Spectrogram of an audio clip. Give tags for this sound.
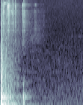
Hardware Handbag

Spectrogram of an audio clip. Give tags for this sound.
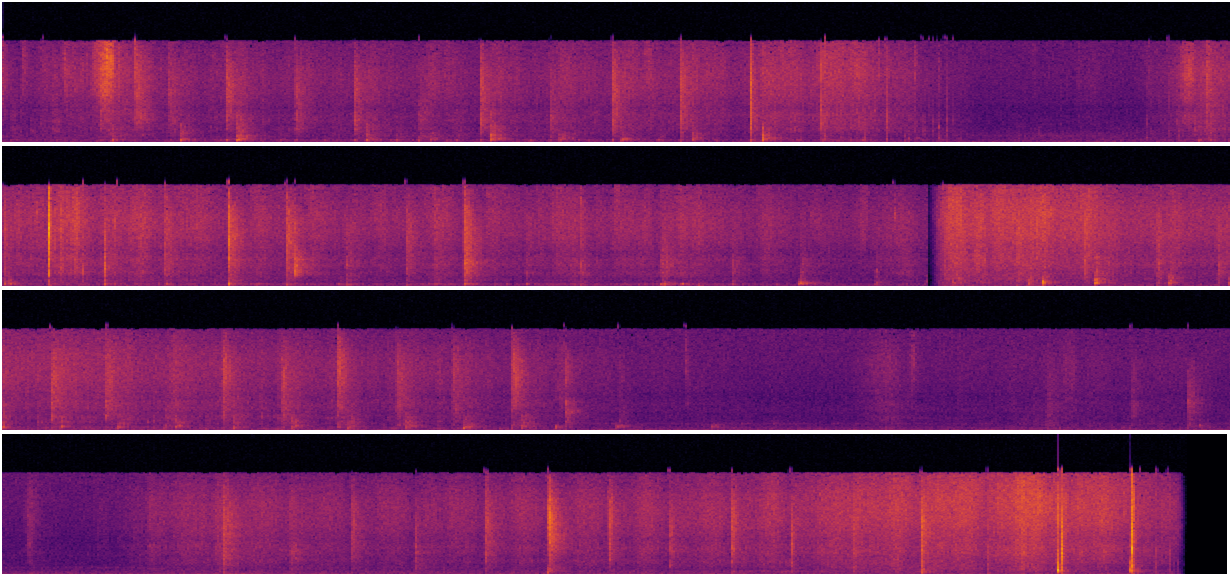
stairway feet walk footsteps fabric foley walking dress stairs

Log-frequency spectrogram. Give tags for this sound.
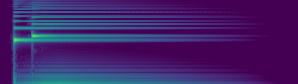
coin game item object pick-up

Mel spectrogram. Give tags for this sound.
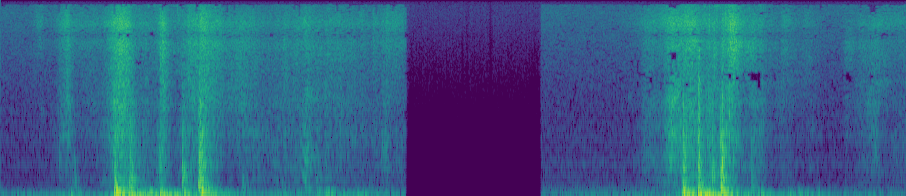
body fall fight

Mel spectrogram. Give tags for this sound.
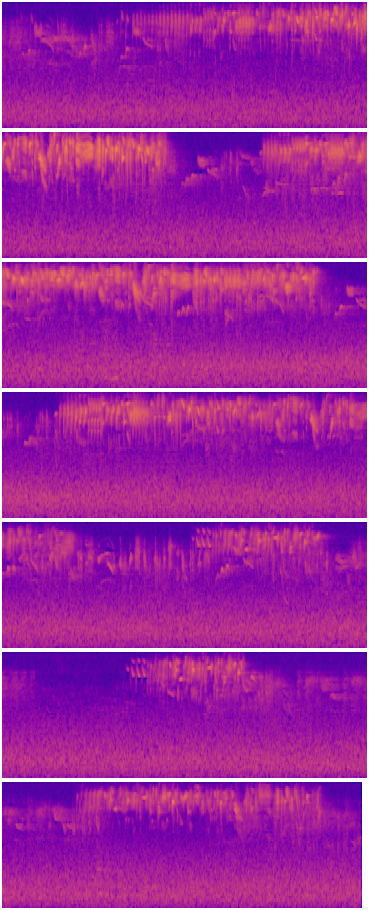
ambiance birds serin south-spain spring

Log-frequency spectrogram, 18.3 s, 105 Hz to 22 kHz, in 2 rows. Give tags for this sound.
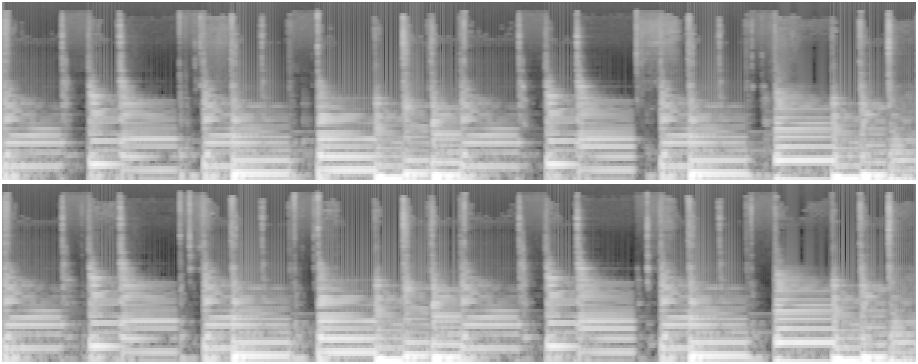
bass 105bpm riff guitar loop

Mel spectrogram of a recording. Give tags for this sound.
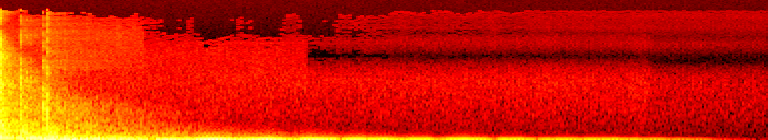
drums toms tribal

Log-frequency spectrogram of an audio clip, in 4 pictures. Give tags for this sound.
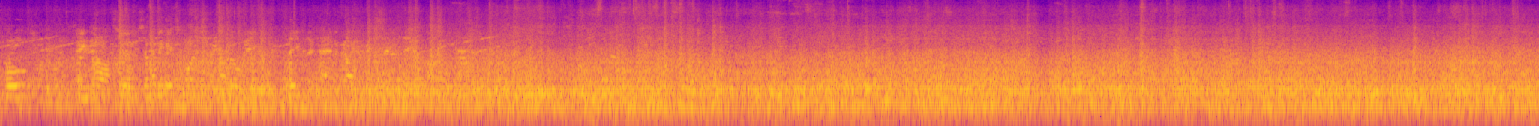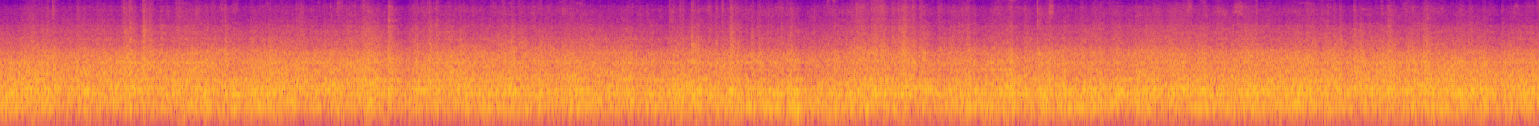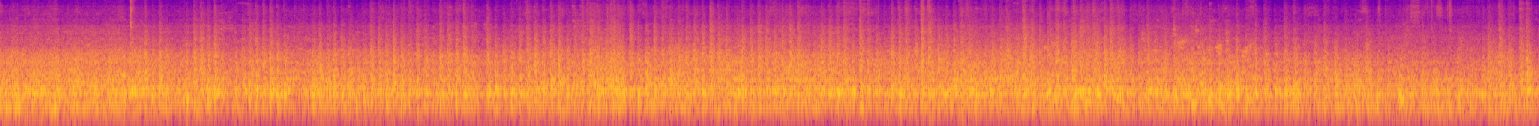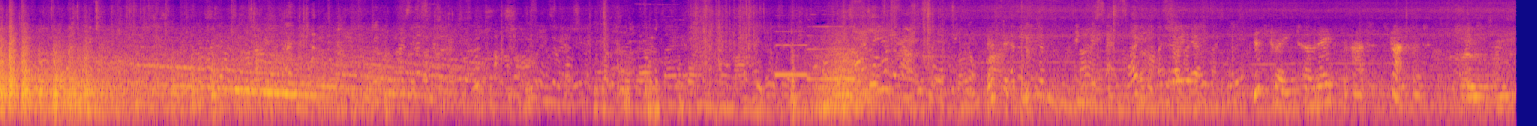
subway field-recording

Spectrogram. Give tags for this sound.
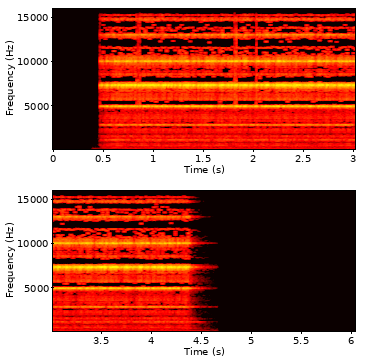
ring bell work factory electric physical

